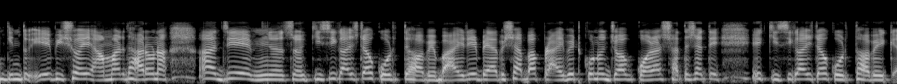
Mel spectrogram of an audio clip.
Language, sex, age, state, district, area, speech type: Bengali, female, 18-30, West Bengal, North 24 Parganas, rural, spontaneous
